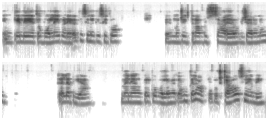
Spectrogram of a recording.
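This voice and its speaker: Mellow-voiced woman vlogging at home. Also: mid-range voice, level tone, brisk, dry recording, poor audio. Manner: chatty, indignant storytelling. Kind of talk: casual vlog chat.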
